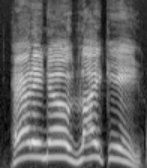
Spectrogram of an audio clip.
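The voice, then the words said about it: Sad, yelled mock British accent. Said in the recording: “Was that a Paddy British sad. Accent ... Maybe I just yell in British.”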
